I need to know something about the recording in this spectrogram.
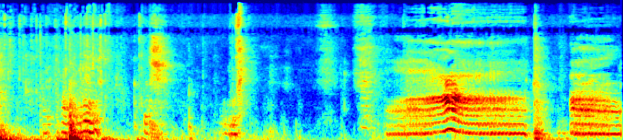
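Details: Pomeranian puppy roaring indoors: low rough growls and snuffles at first, then a sustained wavering yowl that swells and falls, a brief break, and a further steady growling tone.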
